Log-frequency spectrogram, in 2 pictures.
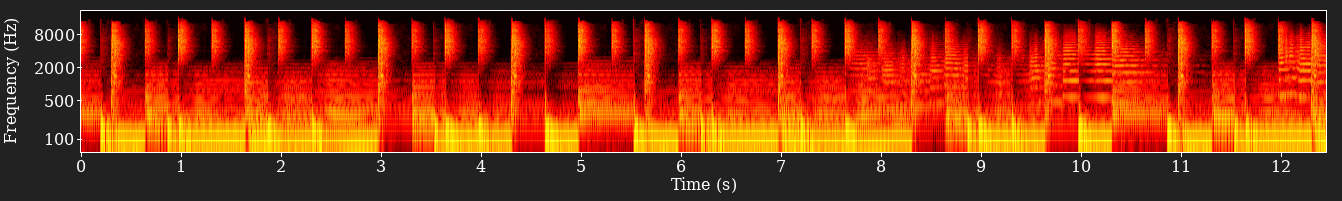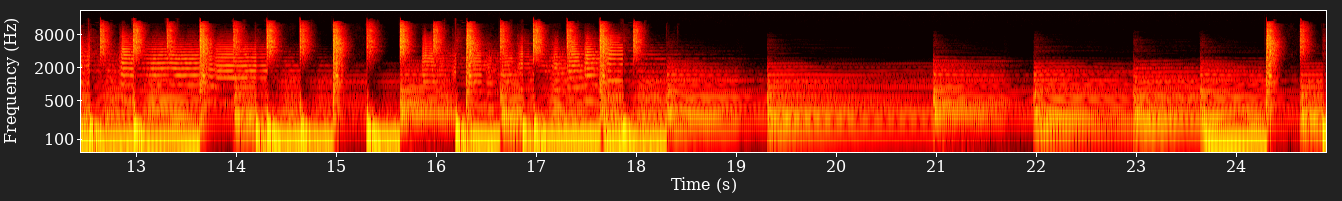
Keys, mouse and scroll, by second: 0.0 alt+scroll up 2, 2.7-3.4 alt+scroll down 1, 3.4 alt+scroll down 2, 3.6-4.3 alt+scroll up 1, 4.3 alt+scroll, 4.8 ctrl+c, 5.0 ctrl+f, 19.3 ctrl+alt+2, 19.9 ctrl+g, 20.4 ctrl+a, 21.0 ctrl+z, 22.0 ctrl+c, 22.1 ctrl+f.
